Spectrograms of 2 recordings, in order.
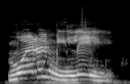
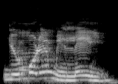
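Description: First: "Muero en mi ley" said slowly, each word weighted; slow emphatic repeat. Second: Said in the usual way. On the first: Shown as a demonstration. Repeating her motto to a friend, slow and emphatic. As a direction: lean on "Muero en mi ley" to drive it home.

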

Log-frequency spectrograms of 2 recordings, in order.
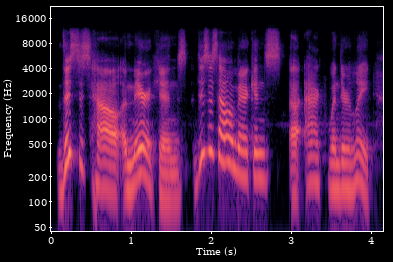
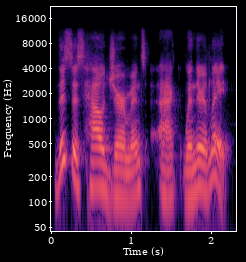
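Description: First: High-pitched retold skit intro, Americans' turn; imitated TikToker on Americans. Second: Slow, measured retold skit intro, Germans' turn; imitated TikToker on Germans. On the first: TikToker showing how Americans act when late, high mock voice. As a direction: present the Americans in a raised skit voice. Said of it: "there's this TikToker who go". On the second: TikToker showing how Germans act when late, slow and measured. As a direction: present the Germans slowly and deliberately. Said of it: "And he goes".

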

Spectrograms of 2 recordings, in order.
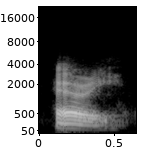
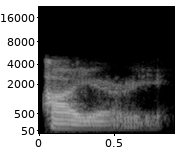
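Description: First: "airy" said as AIR-ee, first syllable like air. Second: "airy" said as EYE-ree, first vowel the name of the letter I. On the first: Teacher demonstrating an English word to Spanish learners, carefully. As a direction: say "airy" with the vowel of air, then a light ee. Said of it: "en A suena airy". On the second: Teacher showing the letter-I sound to Spanish learners, carefully. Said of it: "suena con el nombre de la letra I". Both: Shown as a demonstration.

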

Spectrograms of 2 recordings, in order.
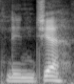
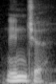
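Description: First: "ninja" ending in an open eh, lifted at the end; Danish ending. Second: "ninja" ending in a neutral uh, falling; English "ninja" with a relaxed final schwa. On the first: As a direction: say "ninja" the Danish way, nin-jeh. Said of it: "And Danish". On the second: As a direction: say "ninja" the English way, nin-juh. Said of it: "In English, you might say". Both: Shown as a demonstration.

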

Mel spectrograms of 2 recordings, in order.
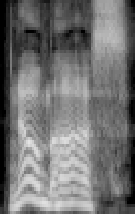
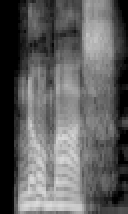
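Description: First: "No mas" pitched much higher, put-on voice; hammed-up "No mas". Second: Said in the usual way. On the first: Shown as a demonstration. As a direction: squeal "No mas" in a mock voice. Repeating phrase, second exaggerated.

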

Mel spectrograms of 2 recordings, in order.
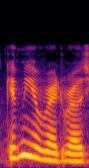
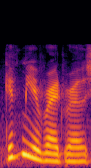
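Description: First: Higher and louder pleading cry. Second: Said in the usual way. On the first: A narrator's reading. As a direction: call out eagerly to the rose tree. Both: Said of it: "she cried".

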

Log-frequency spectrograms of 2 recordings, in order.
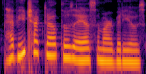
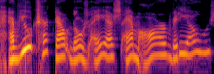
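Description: First: Said in the usual way. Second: High, loud mock-grandma voice. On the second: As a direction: ham it up like an out-of-touch grandma. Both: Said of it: "I'm such a grandma".

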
